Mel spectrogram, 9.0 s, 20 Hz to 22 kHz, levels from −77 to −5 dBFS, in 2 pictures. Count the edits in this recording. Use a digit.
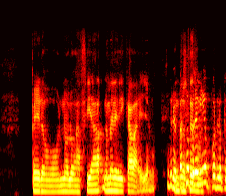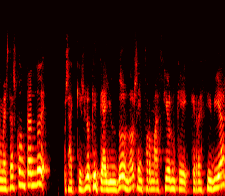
2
